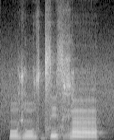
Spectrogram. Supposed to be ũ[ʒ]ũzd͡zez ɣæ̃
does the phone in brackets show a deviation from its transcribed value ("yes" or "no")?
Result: no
